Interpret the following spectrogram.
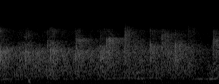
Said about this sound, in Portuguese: Você pode dar uma salva de palmas a eles aqui? Obrigado, gente.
